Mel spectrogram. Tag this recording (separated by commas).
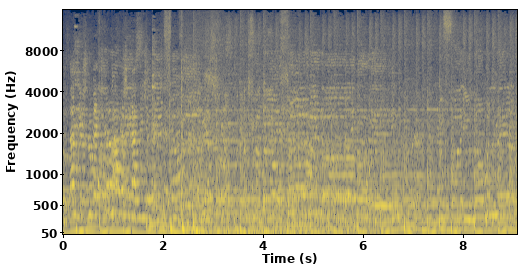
Tender music, Music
